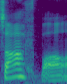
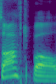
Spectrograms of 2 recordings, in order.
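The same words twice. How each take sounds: First: The T sound in the middle is dropped. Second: The T sound in the middle is clearly pronounced. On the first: "no one says the T. It's just softball" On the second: "Like there's a T there"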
